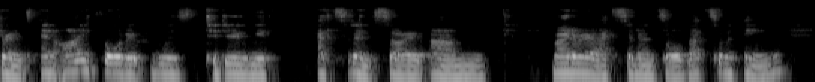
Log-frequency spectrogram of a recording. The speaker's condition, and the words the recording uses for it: Aphasia. Aphasia is a communication disorder, and it affects language, so it's can be written, speech, and I experience word finding difficulty and numbers, so it can, but it's not a loss of intelligence.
